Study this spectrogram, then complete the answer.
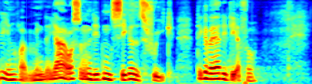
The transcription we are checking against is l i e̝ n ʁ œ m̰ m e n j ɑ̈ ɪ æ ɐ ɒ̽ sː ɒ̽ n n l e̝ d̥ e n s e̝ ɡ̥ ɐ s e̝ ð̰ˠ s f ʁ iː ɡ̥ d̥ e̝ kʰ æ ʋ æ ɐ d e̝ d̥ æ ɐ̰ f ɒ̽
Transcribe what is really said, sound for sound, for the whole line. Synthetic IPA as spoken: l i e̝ n ʁ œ m̰ m e n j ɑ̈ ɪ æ ɐ ɒ̽ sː ɒ̽ n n l e̝ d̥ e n s e̝ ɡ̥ ɐ h e̝ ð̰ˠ s f ʁ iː ɡ̥ d̥ e̝ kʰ æ ʋ æː ɐ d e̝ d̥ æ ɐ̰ f ɒ̽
